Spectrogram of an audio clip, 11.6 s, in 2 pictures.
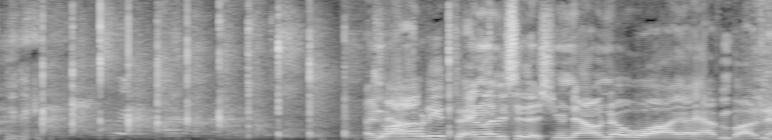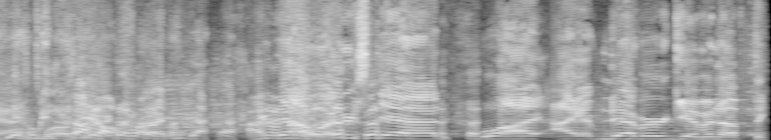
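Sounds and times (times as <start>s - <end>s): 
laughter: 0.0s - 0.6s, 5.7s - 10.4s, 11.1s - 11.5s
steady crisp clapping: 0.1s - 3.6s
speech: 2.8s - 11.5s.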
